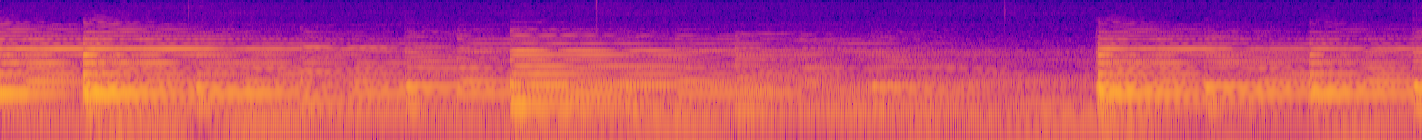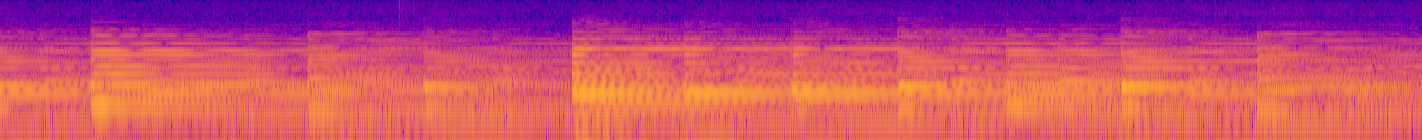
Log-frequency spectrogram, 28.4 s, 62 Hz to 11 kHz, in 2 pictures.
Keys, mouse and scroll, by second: 1.8 alt+e, 7.0 Tab, 7.6 scroll down 1, 8.2-10.9 middle drag, 12.5 g, 19.4-20.2 middle drag, 20.2-20.7 scroll down 3, 20.7-22.4 middle drag, 22.4-23.0 scroll up 1, 23.0-24.9 shift+middle drag, 24.9 scroll up 1, 25.6 click, 27.9 shift+d.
